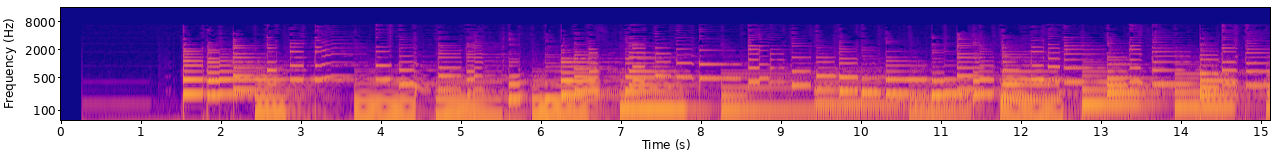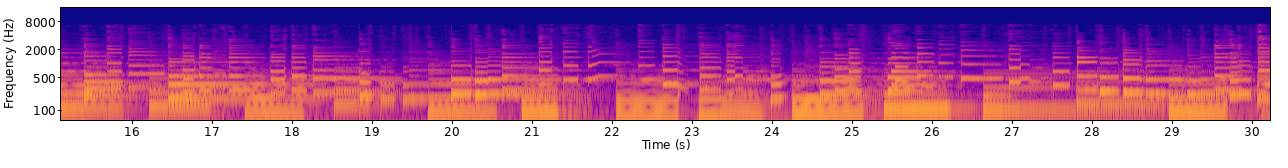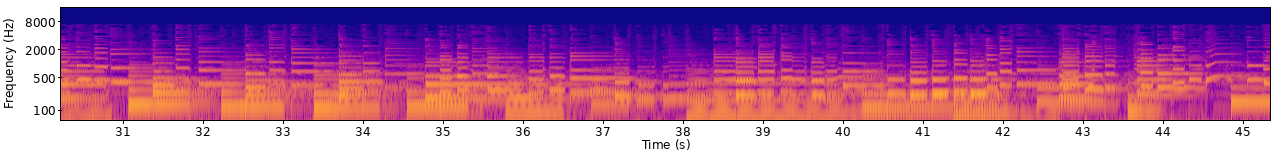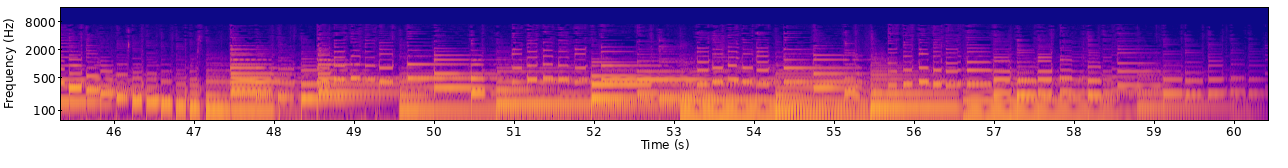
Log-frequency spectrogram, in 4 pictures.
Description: in Brasilian styles
Samba-canção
